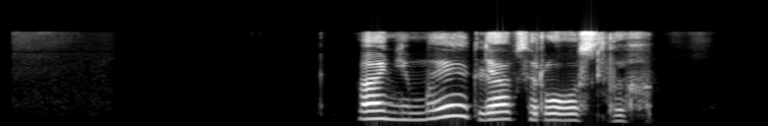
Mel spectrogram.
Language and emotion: Russian, sad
